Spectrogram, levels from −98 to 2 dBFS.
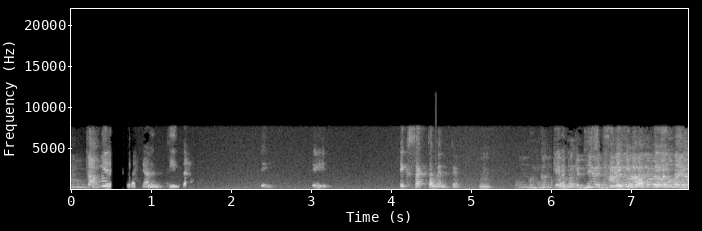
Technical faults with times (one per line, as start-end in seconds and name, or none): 0.22-0.82 speech suppressed in double talk
1.55 gap between chunks
4.56 gap between chunks
5.81-6.02 echo leak
6.03-6.66 speech suppressed in double talk
6.73-7.72 echo leak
